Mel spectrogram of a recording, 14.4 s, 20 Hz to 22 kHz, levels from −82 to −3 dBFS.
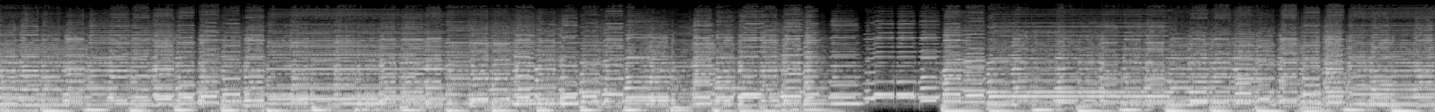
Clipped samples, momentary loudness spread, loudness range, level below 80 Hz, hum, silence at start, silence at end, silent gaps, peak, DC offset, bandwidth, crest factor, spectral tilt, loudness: under 0.1%; 2 LU; 1 LU; -22 dBFS; none; 0 s; 0 s; none; 0 dBFS; under 0.1%; 17.5 kHz; 12 dB; -5.5 dB/octave; -14 LUFS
